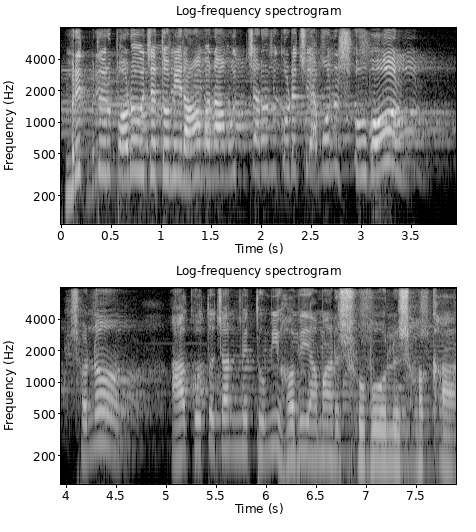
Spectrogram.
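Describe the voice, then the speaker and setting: A woman's voice: high voice, fairly even intonation, moderate pace, fairly bright tone. A woman kirtan singer telling a devotional story as an emotional sermon, addressing her listeners directly. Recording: echoey hall with music.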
